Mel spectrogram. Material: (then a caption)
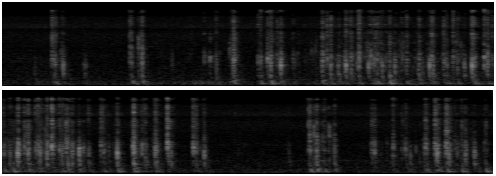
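Plastic. Fingertips type rapidly on a mechanical keyboard with a white plastic case and cat-shaped plastic keycaps. The result is dense bursts of short, clicky keystrokes, each with a low thock and a brief bright tick that dies almost instantly. Quieter lulls come around the two-second and seven-second marks, and the hand partly covers the keys at the end.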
